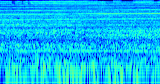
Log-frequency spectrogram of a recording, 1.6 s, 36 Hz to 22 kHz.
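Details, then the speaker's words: Pentium 4 3.2GHz Prescott PC with an EZCOOL 400W ATX-400 JSP power supply drawing about 116 W per the BIOS: a thin, steady high whistle above the fan hum, like it's about to pop. Power supply coil whine. "Whistling noise it's like it's about to pop definitely coming from this power supply and I'm going to switch it off"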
